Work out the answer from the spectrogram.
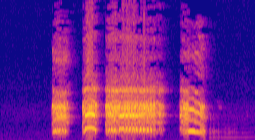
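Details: A decoy red junglefowl in northern Vietnam gives a truncated crow to attract wild birds into a trap. There are four hoarse syllables: a short opener, a sharp second, a sustained rasping third and a descending close.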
